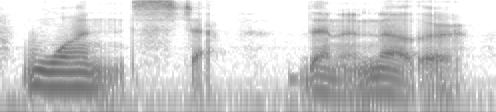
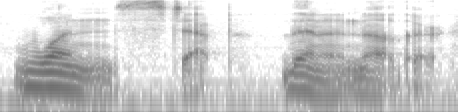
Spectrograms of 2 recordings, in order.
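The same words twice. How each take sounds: The two takes are said the same way.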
